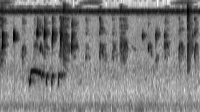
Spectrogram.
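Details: Black bittern feeding its young, food held in the bill. Early on, one sharp rising note slides into a clipped series of quick pulses. Many bright bird chirps and a continuous high insect drone surround it.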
